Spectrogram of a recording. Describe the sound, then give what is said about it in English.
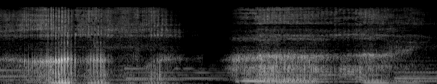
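A 15-year-old pug takes deep, snoring breaths: two long, rough, snorting inhalations with a short quiet gap between them. “A deep cleansing breath. Maybe you can do better than a 15-year-old pug.”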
